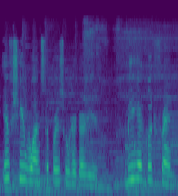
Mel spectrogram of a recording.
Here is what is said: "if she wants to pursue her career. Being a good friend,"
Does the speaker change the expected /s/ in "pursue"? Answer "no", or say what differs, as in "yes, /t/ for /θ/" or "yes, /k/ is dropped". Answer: no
